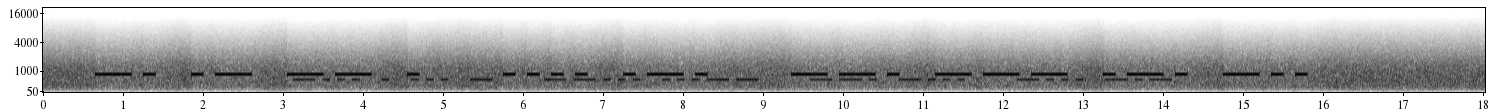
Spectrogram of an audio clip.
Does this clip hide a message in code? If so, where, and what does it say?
Yes: Morse code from 0.6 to 15.9 s, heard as two keyed tones, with radio static and a narrow filter. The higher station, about 8 wpm, 860 Hz: NAME HR GORD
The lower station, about 13 wpm, 610 Hz: BEST 73 GB BK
